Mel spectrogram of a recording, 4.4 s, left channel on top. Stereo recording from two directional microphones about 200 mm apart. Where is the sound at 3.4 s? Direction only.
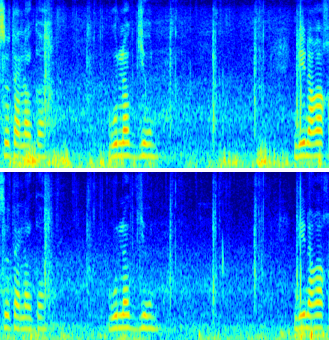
20° left (ahead or behind).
